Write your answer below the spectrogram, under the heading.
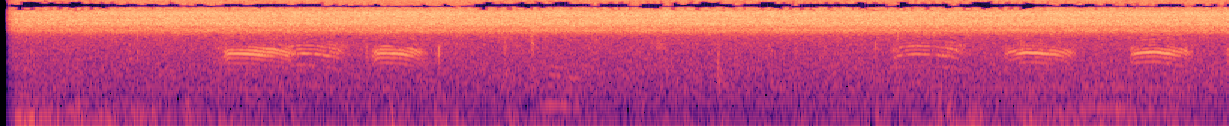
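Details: Female crow begging her male partner for food: two bursts of short, nasal, harmonic caws, a pair near the start and a quicker run of three later, over a steady high hiss and low rumble.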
